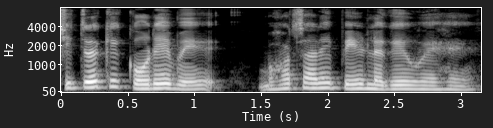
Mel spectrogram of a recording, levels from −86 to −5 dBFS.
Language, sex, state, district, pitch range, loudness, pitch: Hindi, male, Assam, Sonitpur, 135-170 Hz, -16 LUFS, 150 Hz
